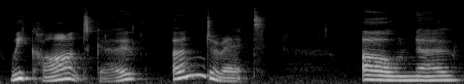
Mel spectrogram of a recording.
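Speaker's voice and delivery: plain reading voice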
